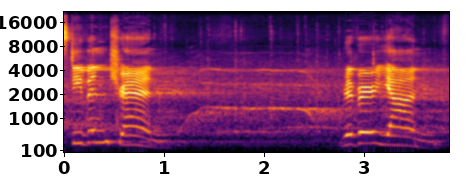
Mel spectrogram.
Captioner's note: audience cheers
